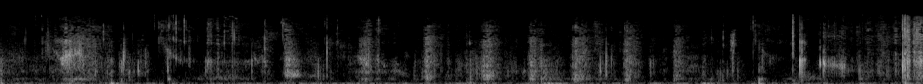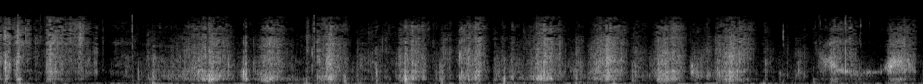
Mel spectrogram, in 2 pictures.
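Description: Close-miked biting and chewing of a cookie sandwich with a marshmallow filling, in a steady run of repeated chews. The chewing grows louder about nine seconds in, after a fresh bite.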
